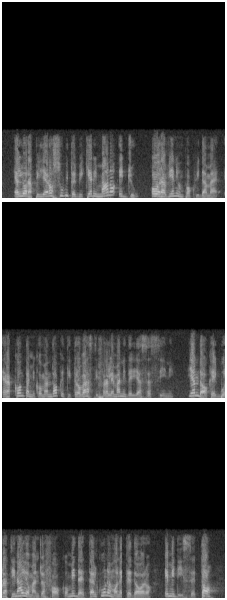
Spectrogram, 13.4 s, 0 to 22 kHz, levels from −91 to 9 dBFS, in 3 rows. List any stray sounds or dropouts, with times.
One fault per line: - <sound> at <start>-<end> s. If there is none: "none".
- dropout at 11.3-11.4 s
